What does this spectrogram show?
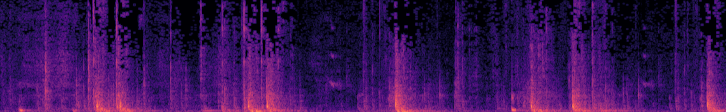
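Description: Repeated clunks and rattles of a woman struggling to open a bathroom door latch, several sharp knocks and jiggles in uneven bursts, fairly loud with no one speaking.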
